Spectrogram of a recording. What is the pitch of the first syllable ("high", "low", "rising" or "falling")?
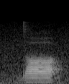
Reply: low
